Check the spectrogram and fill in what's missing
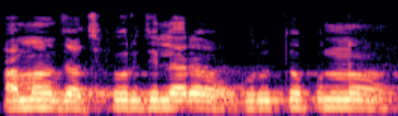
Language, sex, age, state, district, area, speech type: Odia, male, 45-60, Odisha, Jajpur, rural, spontaneous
